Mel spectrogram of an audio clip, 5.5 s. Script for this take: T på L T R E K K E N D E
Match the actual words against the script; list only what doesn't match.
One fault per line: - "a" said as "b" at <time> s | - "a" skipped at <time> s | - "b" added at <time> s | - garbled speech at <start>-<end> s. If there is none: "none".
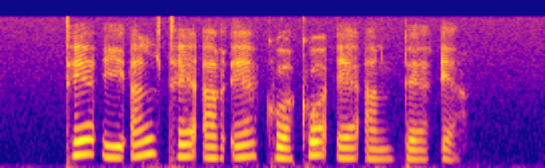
- "på" said as "I" at 1.0 s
